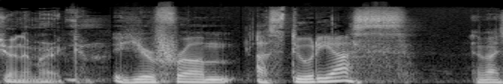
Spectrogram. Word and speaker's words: Asturias: You're from Asturias. Am I pronouncing it right? Yeah, Asturias.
